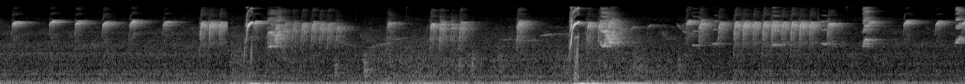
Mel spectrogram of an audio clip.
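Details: Siri-siri bird in active song as lure and master recording; rapid high chirps about three to four a second run into denser twittering bursts, with a brief low thump in the background.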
